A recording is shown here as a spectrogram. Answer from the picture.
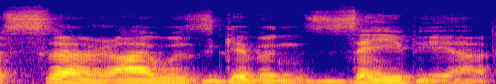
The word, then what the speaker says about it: Zevia: Your mom goes, it's pronounced Zevia.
